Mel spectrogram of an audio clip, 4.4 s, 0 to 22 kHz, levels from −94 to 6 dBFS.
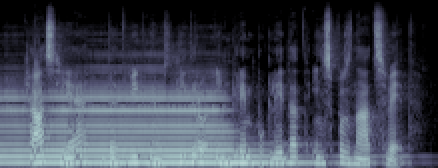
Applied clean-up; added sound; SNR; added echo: neural mask model RNNoise.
